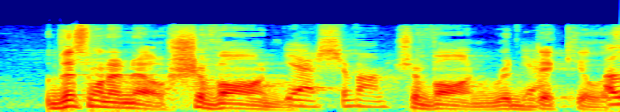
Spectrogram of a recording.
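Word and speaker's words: Siobhán: Uh how do you think that's pronounced? This one I know. Shavan.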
